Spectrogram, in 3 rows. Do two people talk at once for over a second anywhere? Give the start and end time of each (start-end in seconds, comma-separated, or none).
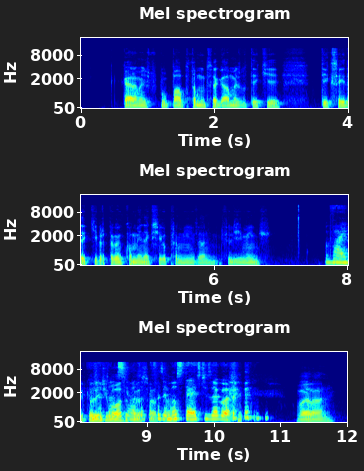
8.0-9.4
